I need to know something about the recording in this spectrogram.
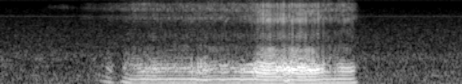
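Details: A single tonal, buzzing snore lasting about a second from a sleeping pet; ordinary snoring.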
